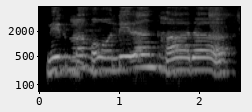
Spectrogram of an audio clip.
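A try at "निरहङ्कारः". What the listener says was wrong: nirahankaraha There is a visarga. Nirmamo nirahankaraha.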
